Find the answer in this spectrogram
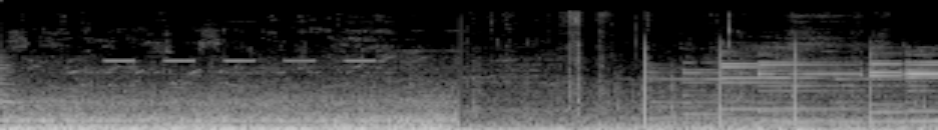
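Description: Steady low road noise from a car driving on a highway for about three seconds. It then drops away, and background music with separate, ringing notes starts about four seconds in.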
